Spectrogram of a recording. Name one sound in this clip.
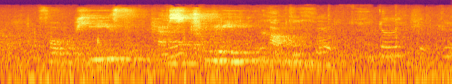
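Several women talk quietly in a large echoing hall.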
